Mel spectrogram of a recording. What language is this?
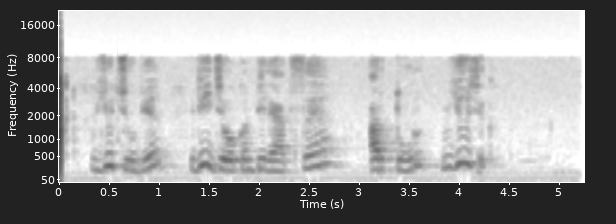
Russian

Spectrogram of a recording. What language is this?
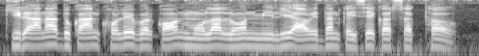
Chhattisgarhi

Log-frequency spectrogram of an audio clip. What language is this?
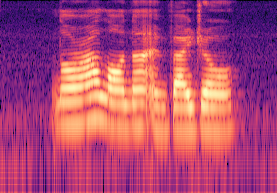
English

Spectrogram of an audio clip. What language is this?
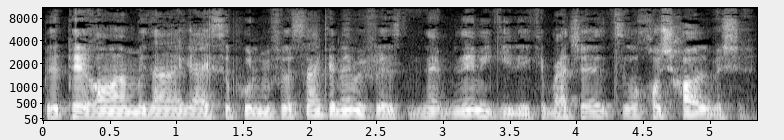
Persian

